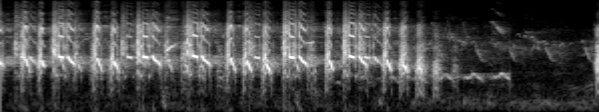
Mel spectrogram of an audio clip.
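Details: Grey francolin calling loudly: a dense chain of harsh, shrill notes about three seconds long, fading into a faint thin whistle before one more call.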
